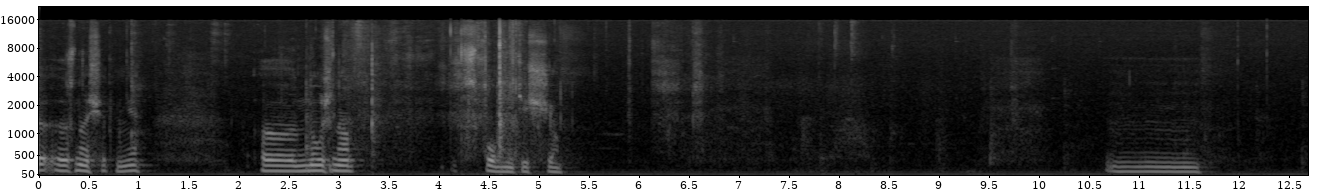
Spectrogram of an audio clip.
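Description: An elderly man speaks haltingly in an echoing room, with long pauses.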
